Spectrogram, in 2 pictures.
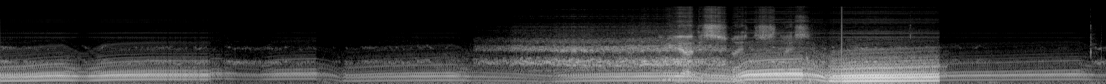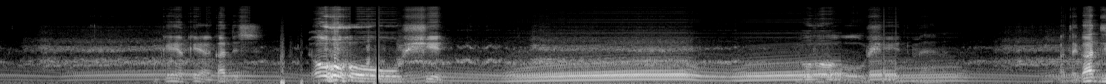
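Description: A car engine revs up and down steadily throughout.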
